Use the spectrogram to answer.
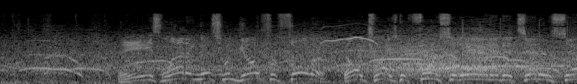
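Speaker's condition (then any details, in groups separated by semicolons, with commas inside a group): No condition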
